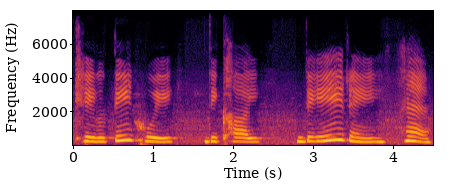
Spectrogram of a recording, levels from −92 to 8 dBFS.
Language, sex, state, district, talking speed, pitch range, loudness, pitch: Hindi, female, Punjab, Fazilka, 80 wpm, 220-270 Hz, -11 LUFS, 240 Hz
